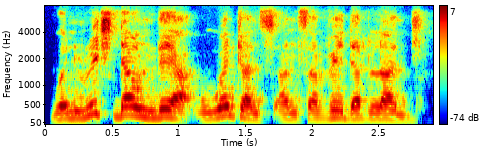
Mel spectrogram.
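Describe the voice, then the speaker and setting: A man's voice: a little high, animated, dark tone. Man on a conference call. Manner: halting, repeats words while searching for them. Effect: heard over a conference call. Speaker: meeting member giving a briefing. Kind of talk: briefing a committee meeting. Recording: muffled, lo-fi online call audio.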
